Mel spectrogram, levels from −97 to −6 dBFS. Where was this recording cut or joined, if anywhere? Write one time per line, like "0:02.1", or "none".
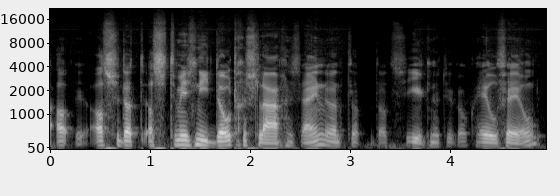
none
